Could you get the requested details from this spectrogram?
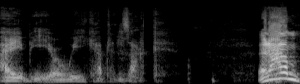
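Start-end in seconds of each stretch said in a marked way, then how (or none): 0.0-1.7 very low, deep, hushed put-on pirate voice. Co-host introducing himself on an X-Men podcast, in a pirate voice. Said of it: "how long will we be doing these pirate voices today?".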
